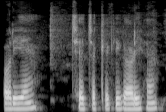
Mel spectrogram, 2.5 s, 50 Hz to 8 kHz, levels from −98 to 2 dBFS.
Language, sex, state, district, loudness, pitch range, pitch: Hindi, male, Bihar, Gaya, -19 LUFS, 140-150 Hz, 145 Hz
